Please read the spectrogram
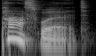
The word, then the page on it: password: British English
